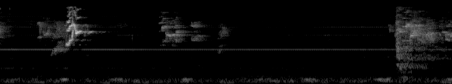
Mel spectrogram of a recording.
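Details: Lovebirds during pairing by the side-by-side cage method: scattered high, scratchy chirps and a sharp squeaky note, ending in a harsh, broad screech, with a steady high tone and low soft rustling throughout.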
